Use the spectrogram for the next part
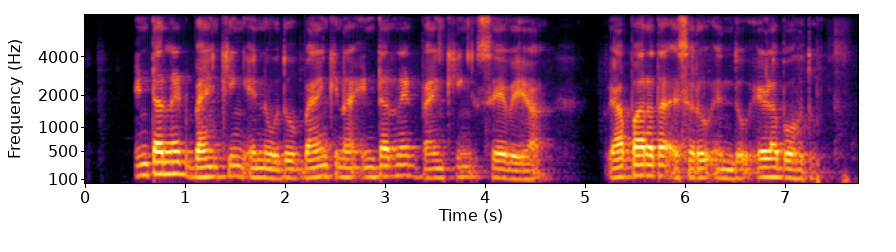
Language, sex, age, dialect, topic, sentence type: Kannada, male, 46-50, Mysore Kannada, banking, statement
